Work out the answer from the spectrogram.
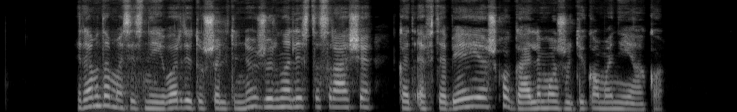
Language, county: Lithuanian, Vilnius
